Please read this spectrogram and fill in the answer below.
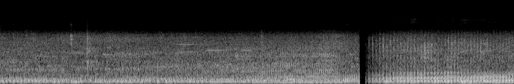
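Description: Small motorcycle engine running steadily under the rider, with street noise. A split-second break in the sound about three and a half seconds in, after which the engine is louder.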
